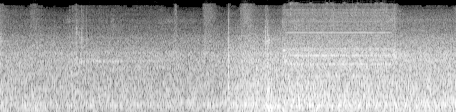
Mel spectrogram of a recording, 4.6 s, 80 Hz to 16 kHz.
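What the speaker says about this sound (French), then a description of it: "Cette machine peut imprimer plusieurs rubans simultanément" An SN160 screen printing machine printing several woven ribbons at once, a steady mechanical whir and hiss with faint clicks, growing slightly louder partway through, with no talk.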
